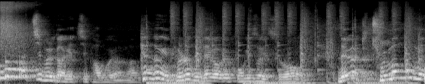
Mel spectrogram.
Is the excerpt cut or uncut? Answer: uncut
